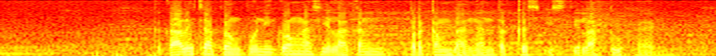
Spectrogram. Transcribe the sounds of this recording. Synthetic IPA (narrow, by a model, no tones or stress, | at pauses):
kəkalɪht͡ʃab̥a̤ŋpunikɔŋasilakənpərkəmbaŋant̪əɡ̥ə̤sist̪ilaht̪uhan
